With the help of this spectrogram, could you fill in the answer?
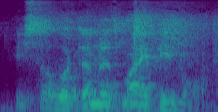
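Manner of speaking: tender hush. Real, not acted. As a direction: drop to a soft, tender near-hush. Preacher tenderly names God's people.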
